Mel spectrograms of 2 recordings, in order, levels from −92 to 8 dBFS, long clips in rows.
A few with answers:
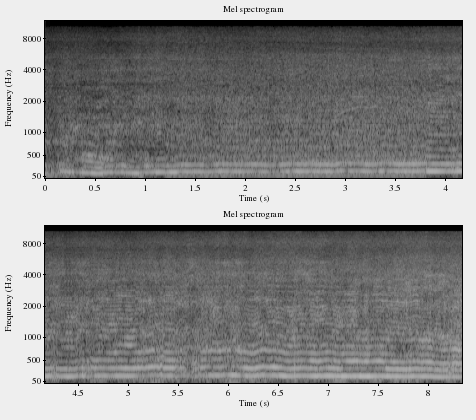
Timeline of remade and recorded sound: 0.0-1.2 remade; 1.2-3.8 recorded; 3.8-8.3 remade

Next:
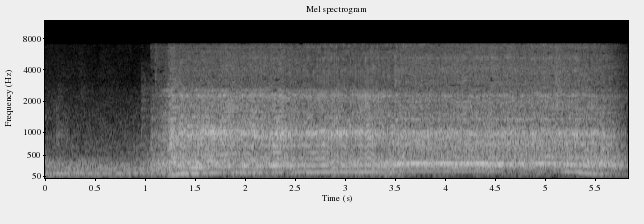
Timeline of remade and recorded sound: 0.0-2.6 recorded; 2.6-3.6 remade; 3.6-5.8 recorded

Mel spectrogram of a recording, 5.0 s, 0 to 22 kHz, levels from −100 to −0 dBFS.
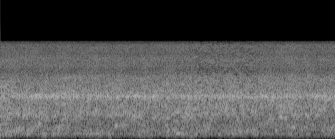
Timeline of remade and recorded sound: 0.0-2.9 remade; 2.9-3.8 recorded; 3.8-5.0 remade

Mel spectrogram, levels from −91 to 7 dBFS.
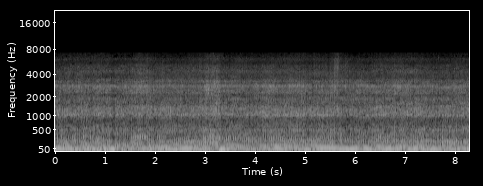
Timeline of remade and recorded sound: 0.0-1.8 recorded; 1.8-3.0 remade; 3.0-3.6 recorded; 3.6-7.5 remade; 7.5-8.3 recorded

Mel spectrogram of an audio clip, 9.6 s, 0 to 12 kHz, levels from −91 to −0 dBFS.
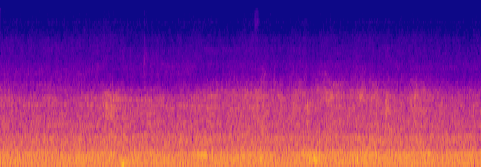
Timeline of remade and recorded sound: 0.0-9.6 remade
